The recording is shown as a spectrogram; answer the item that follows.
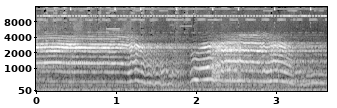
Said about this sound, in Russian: А там стоит серо-зеленый, дохлый, как велосипед, низкорослый, пучеглазый, с шибко эллипсной башкою, в общем, с виду как пришелец, весь дрожит и тихо плачет.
